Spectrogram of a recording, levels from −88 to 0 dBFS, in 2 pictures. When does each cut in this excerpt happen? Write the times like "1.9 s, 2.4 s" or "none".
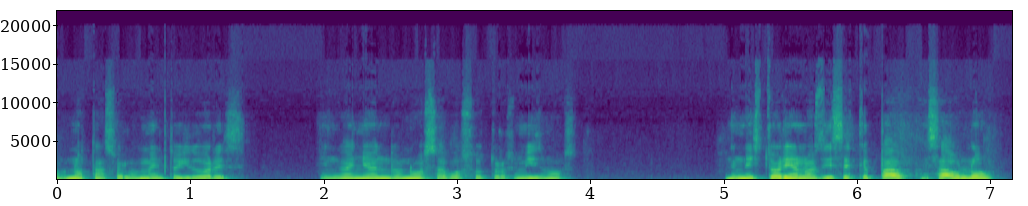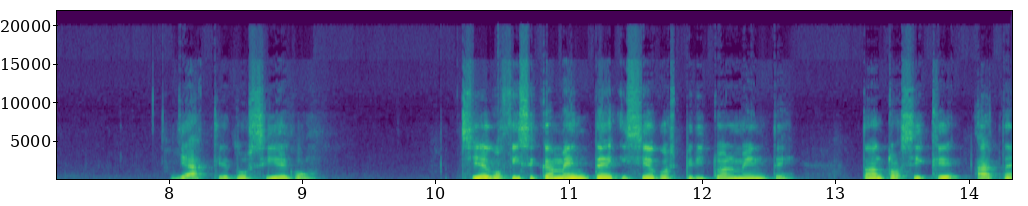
none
